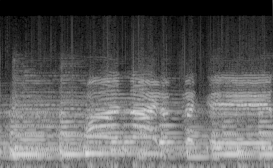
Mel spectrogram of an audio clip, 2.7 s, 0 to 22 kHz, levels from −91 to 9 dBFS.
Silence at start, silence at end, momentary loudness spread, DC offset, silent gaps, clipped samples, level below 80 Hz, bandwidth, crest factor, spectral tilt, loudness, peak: 0 s; 0 s; 4 LU; 0.2%; none; under 0.1%; -38 dBFS; 9.8 kHz; 12 dB; -6 dB/octave; -13 LUFS; -2 dBFS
